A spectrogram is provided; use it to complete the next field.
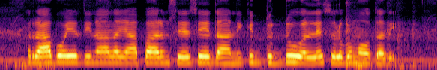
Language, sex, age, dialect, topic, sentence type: Telugu, female, 18-24, Southern, banking, statement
